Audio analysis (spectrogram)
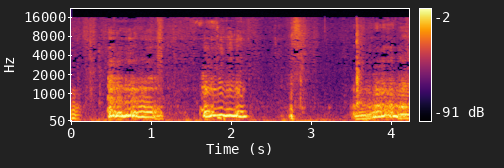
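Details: Puppy giving three low, steady, rumbling growls of about half a second each. Brief thumps and a quiet background sit between the calls.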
